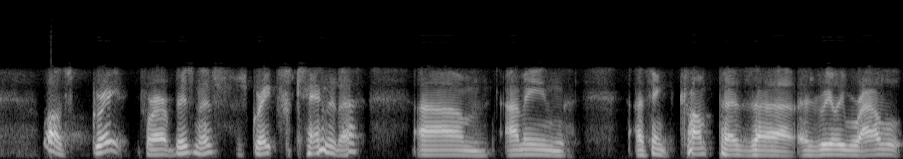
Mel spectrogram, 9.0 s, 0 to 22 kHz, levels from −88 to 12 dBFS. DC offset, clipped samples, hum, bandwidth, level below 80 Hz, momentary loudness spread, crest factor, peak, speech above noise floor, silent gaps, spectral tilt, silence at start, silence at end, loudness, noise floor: under 0.1%; under 0.1%; none; 4 kHz; -64 dBFS; 9 LU; 18 dB; 0 dBFS; 26 dB; none; -10 dB/octave; 0.45 s; 0.05 s; -19 LUFS; -44 dBFS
